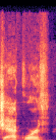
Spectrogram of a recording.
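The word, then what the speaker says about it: Jacques Werth: It's spelled Jacques, but it's pronounced Jack Worth.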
